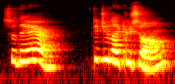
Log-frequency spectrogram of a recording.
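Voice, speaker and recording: A woman's voice: sits high, lively intonation, unhurried, reverberant. An English woman hosting a casual livestream, chatting with viewers, reading out their names and thanking them between songs. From England. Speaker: livestreaming singer-songwriter. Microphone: phone livestream.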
